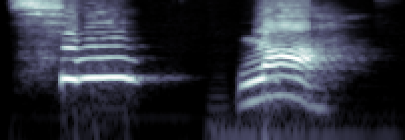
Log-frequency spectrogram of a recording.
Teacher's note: 뒤에 있는 리을이 앞에 오는 종성 자리에 니은까지도 리을 발음으로 만든다 라고 해가지고 라라고 합니다. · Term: 유음화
